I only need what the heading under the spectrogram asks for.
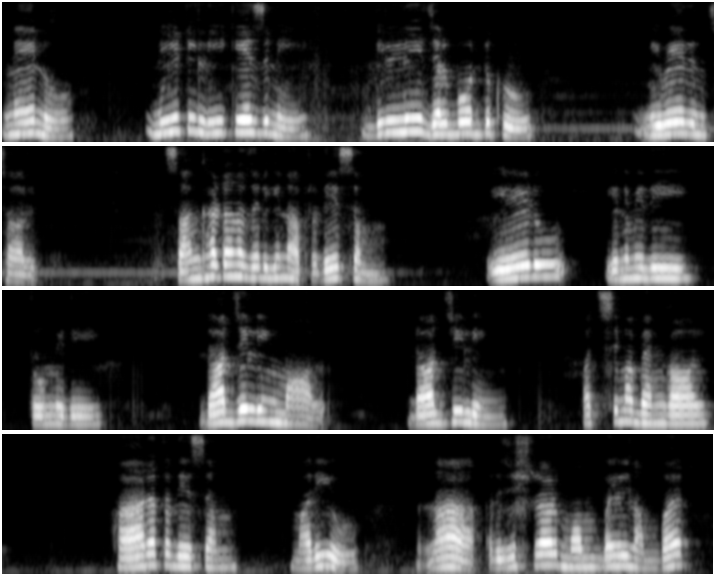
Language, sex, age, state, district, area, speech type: Telugu, female, 60+, Andhra Pradesh, Krishna, rural, read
